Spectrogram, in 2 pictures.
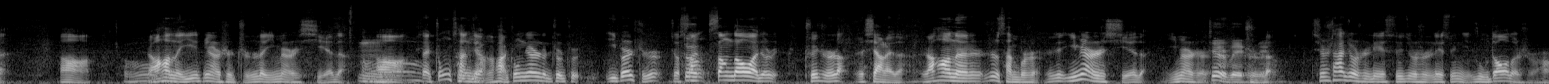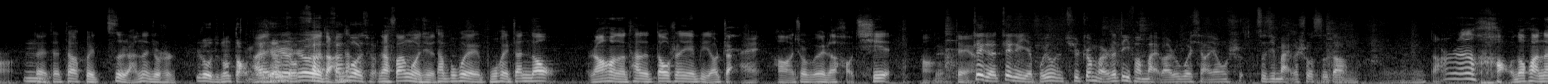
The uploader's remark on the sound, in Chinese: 其中一家店录制了这期节目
